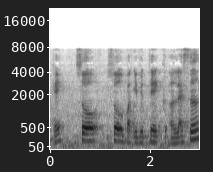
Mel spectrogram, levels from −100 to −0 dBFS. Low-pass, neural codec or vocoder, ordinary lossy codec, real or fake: none; codec, 16 kHz, 4 kbps, FunCodec, trained on LibriTTS, 50 frames a second; none; fake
